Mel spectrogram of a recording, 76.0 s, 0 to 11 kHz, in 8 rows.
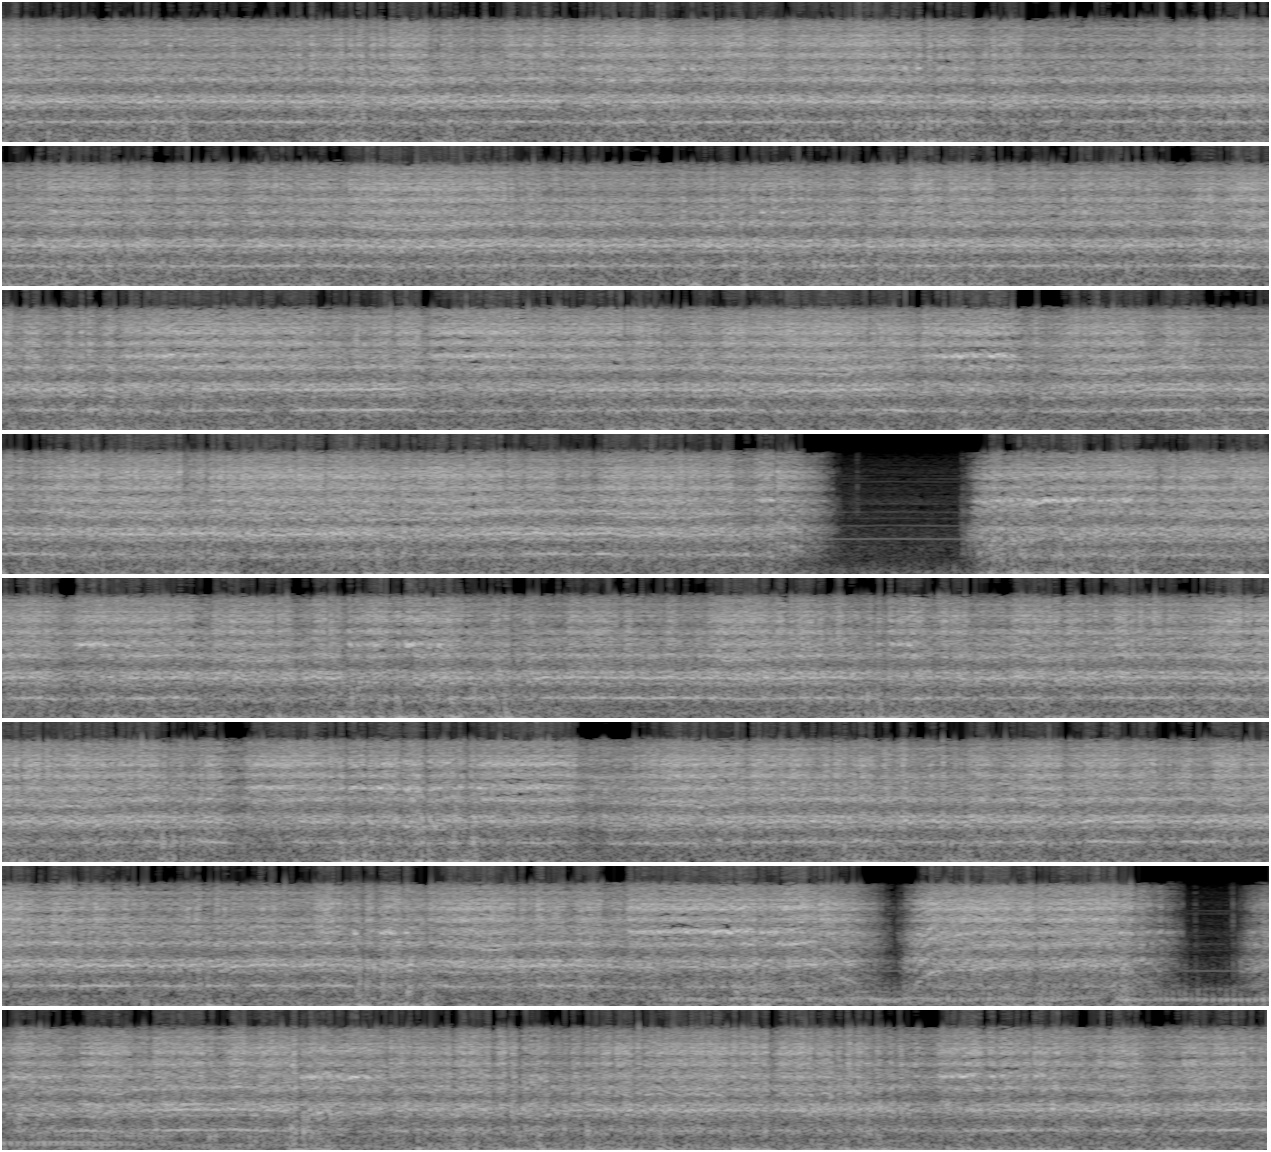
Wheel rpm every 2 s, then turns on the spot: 230, 220, 230, 230, 230, 230, 230, 230, 230, 220, 230, 220, 220, 220, 210, 210, 190, 50, 220, 220, 220, 230, 230, 220, 220, 220, 230, 230, 230, 230, 220, 130, 120, 200, 210, 210, 210, 220.
none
